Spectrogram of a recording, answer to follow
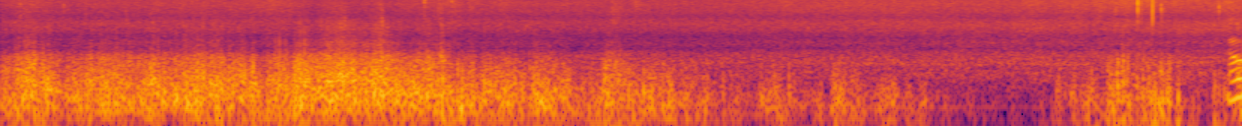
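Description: Wind buffeting the microphone, a loud irregular rumble that eases off after about five seconds.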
